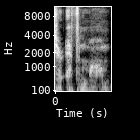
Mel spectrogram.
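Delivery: a hushed, unvoiced whispered curse; grandma's whisper. Grandma secretly cursing his mom in a whisper. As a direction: whisper it like a forbidden word. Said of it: "my grandma doesn't cuss".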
